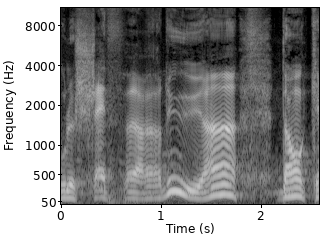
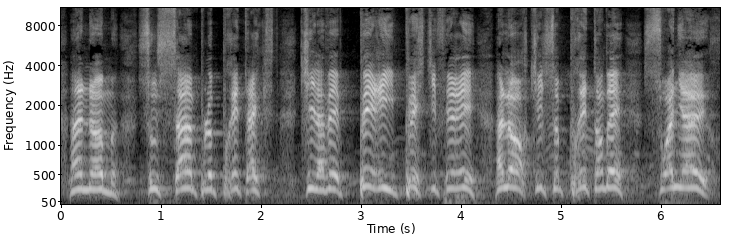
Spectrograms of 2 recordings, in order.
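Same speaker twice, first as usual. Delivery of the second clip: rising frenzy; 8 semitones higher than usual. Acted. Rising conspiracy rant.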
